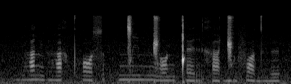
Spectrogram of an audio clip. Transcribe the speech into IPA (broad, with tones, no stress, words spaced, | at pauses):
bʱa˦nɡʱa˦xpʰɔ˦s | ŋ͡ǀi˦mŋ͡ǁɔ˨nǃɛ˨r xa˨ɡ͡ǁʊ˦fɒ˨dʱɘ˦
